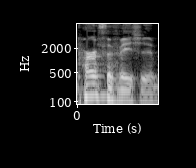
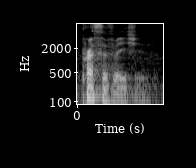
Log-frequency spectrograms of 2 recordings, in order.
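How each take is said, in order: First: The word begins with the sound 'per'. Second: The word begins with the sound 'pre'. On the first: The speaker calls it wrong. "I was saying preservation" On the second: The speaker calls it right. "but it's preservation"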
